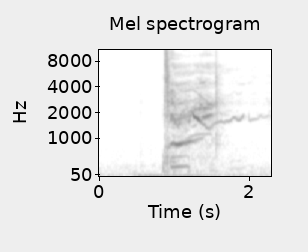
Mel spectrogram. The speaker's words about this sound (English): I had a big yawn.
